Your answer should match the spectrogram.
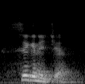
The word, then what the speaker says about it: signature: Even though G is before M, it is pronounced magnet. Another word is signature, signature, S-I-G-N-A-T-U-R-E.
